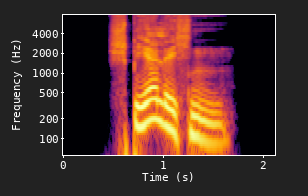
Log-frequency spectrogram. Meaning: inflection of spärlich: 1. strong genitive masculine/neuter singular 2. weak/mixed genitive/dative all-gender singular 3. strong/weak/mixed accusative masculine singular 4. strong dative plural
- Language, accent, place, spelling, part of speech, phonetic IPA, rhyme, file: German, Germany, Berlin, spärlichen, adjective, [ˈʃpɛːɐ̯lɪçn̩], -ɛːɐ̯lɪçn̩, De-spärlichen.ogg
